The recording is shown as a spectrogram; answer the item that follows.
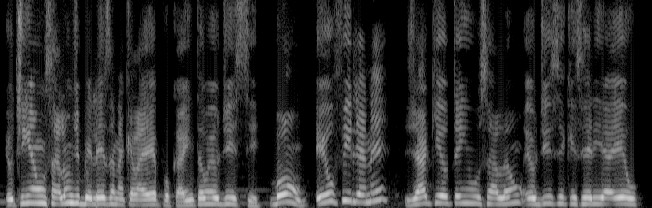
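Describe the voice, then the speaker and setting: A mother recounting her family's story in a quiet, intimate documentary testimony. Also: a little high, fairly quick, no room sound, faint music behind. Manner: quiet, intimate retelling with quoted dialogue. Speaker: grieving mother interviewed.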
